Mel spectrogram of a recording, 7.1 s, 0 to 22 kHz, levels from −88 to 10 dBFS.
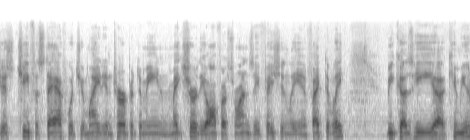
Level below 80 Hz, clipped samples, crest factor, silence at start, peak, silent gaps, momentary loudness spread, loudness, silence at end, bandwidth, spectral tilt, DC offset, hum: -66 dBFS; under 0.1%; 16 dB; 0 s; -12 dBFS; none; 8 LU; -28 LUFS; 0 s; 11.5 kHz; -5.5 dB/octave; under 0.1%; 60 Hz at -55 dBFS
